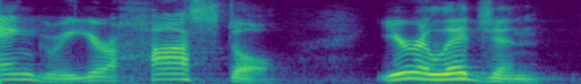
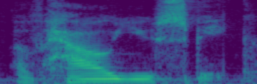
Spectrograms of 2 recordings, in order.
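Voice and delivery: whisper; 8 semitones lower, 14 dB quieter than usual. Real, not acted. Sermon point dropped to whisper.

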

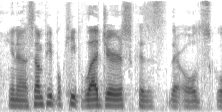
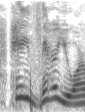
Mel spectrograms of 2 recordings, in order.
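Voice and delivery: bright, higher hello as you walk in; cheerful greeting; 8 semitones higher than usual. Retold or imitated. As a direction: greet them like you're thrilled to see them. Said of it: "walk in the room and go".

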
